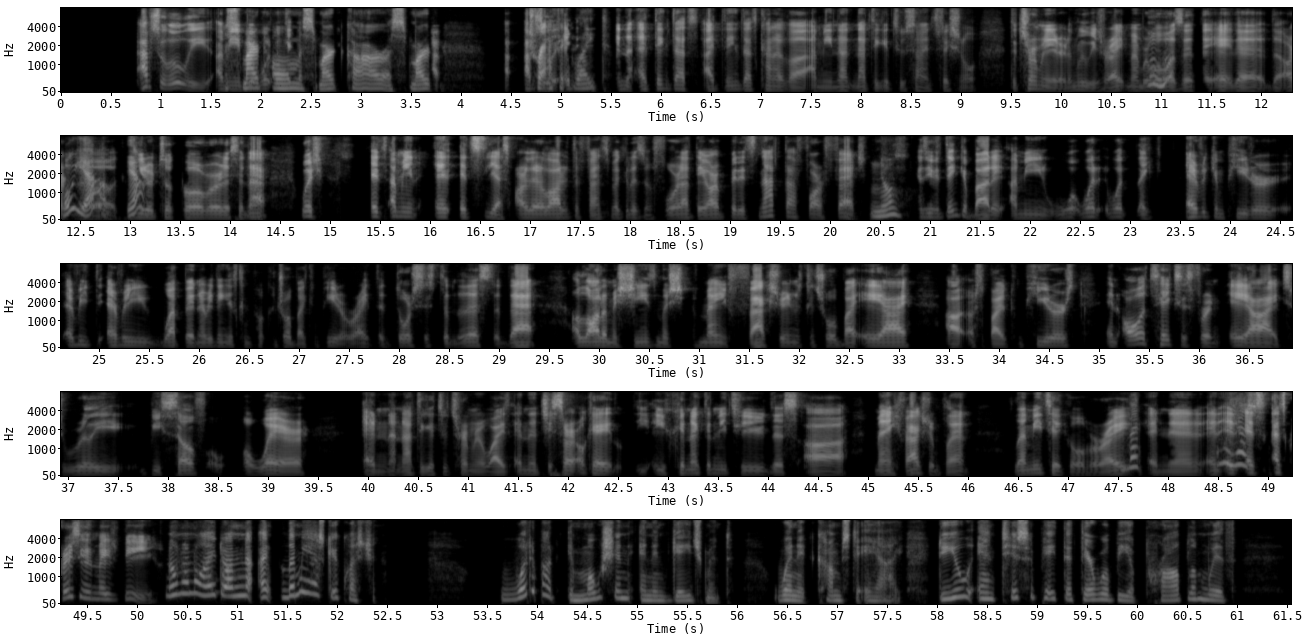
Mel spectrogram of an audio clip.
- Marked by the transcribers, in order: tapping; other background noise
- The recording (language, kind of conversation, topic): English, unstructured, What is your favorite invention, and why?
